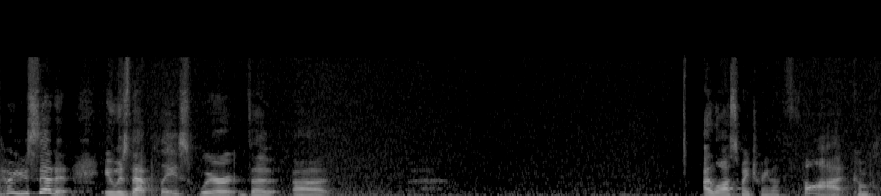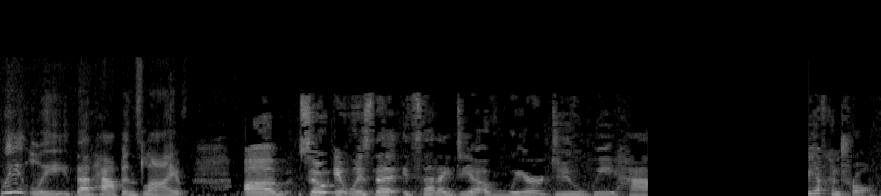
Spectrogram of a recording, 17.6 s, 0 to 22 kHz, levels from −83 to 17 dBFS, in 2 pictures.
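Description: Overdone noise removal runs through the whole speech clip. A noise reducer set far too hard pulls individual frequency bands down whenever they sit near its noise estimate, so the background collapses into near silence flecked with twinkling specks, and quieter parts of the voice are stripped away.

An adaptive stream at a lower bitrate takes over at 11.22 s and stays to the end. The quality changes suddenly, without a gap: nothing remains above 11.5 kHz and codec artefacts thicken, which fits a switch from roughly 96 kbit/s AAC to about 32 kbit/s.

An audio dropout to a faint residue runs from 15.28 to 16.89 s, a loss of 1.61 s. The speech cuts off abruptly mid-flow and comes back just as sharply, leaving only hiss roughly 50 dB below the speech. This is likely a break in the signal while the downstream path stayed live.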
